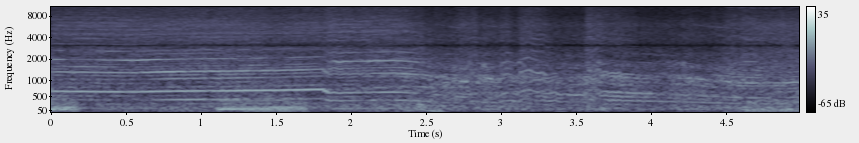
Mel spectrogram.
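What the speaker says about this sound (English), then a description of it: "I just love the sound of this car" A Formula 1 car in F1 25 revving and shifting, its high engine whine climbing and dropping through gear changes, fairly quiet and continuous without talk.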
